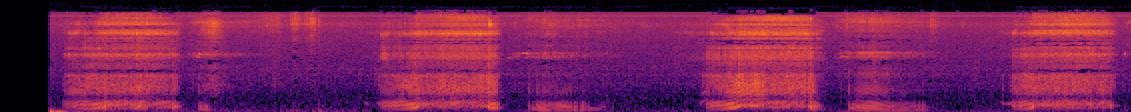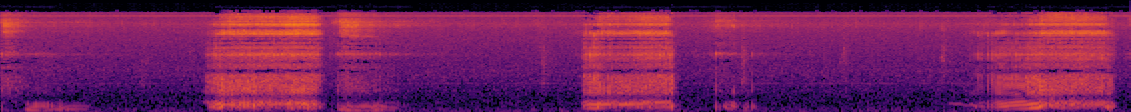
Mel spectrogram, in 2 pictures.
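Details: A British Bulldog sleeping peacefully gives loud, rattling snores, about six or seven breaths in twenty seconds.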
